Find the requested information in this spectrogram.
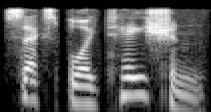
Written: sexploitation

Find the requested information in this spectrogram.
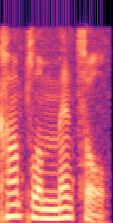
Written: complemental

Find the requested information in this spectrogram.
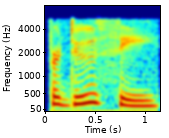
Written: Firdusi

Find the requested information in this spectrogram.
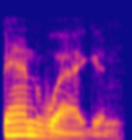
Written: bandwagon

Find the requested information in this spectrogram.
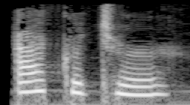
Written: akroter

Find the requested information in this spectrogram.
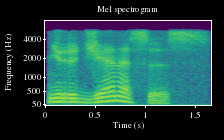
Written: mutagenesis

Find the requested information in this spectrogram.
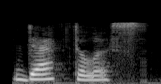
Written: dactylous

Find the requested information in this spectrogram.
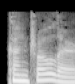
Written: controllership

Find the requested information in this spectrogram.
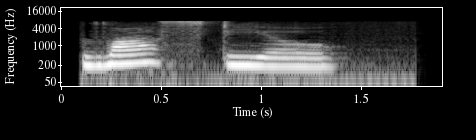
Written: laus Deo

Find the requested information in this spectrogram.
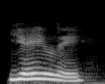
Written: Yalie

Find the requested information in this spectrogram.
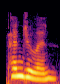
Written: penduline

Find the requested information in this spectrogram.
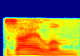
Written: xylem

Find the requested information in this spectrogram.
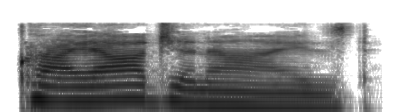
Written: cryogenized

